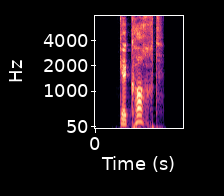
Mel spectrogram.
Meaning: 1. past participle of kochen 2. cooked, fucked
- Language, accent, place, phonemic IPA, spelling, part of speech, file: German, Germany, Berlin, /ɡəˈkɔxt/, gekocht, verb, De-gekocht.ogg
